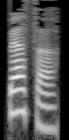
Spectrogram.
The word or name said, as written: Betha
